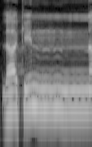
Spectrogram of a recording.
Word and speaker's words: لكن: أما الألف الثانية والتي لا تلفظ وصلا كما قلنا، ففي كلمة لكن في قوله سبحانه في سورة الكهف لكن هو الله ربي، وهي الوحيدة في القرآن الكريم.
